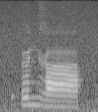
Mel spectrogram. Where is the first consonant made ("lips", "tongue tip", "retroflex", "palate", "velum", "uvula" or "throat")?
throat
